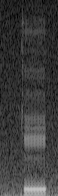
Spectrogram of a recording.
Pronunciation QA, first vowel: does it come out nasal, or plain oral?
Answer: nasal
